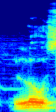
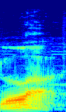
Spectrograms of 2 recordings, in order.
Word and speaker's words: los: I mention Edwin de los Santos I always say Los not LA because La is feminine and I know I've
